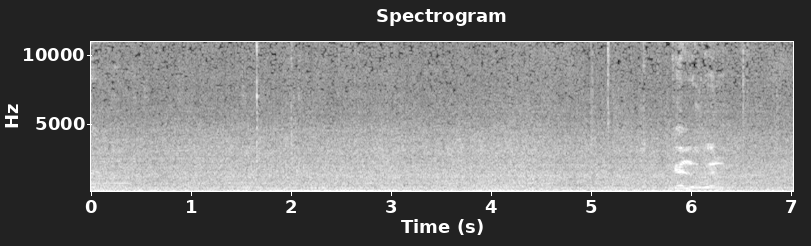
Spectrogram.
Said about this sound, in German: mal kurz gucken, dass ich hier noch den LKW überholt kriege.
